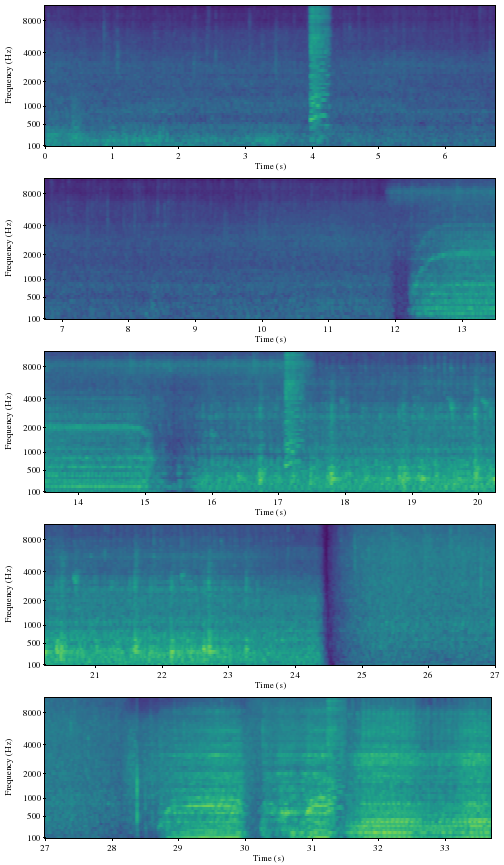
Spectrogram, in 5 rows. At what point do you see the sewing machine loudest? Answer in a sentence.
The volume of the sewing machine peaks at 32 seconds.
